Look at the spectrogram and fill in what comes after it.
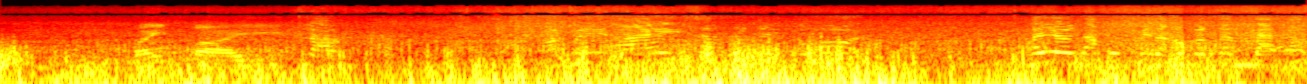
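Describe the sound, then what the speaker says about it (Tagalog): Strong wind at Milano Marittima Beach buffeting the microphone in loud, continuous rumbling gusts, with faint surf and scattered voices underneath. "ang lakas ng hangin ha"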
